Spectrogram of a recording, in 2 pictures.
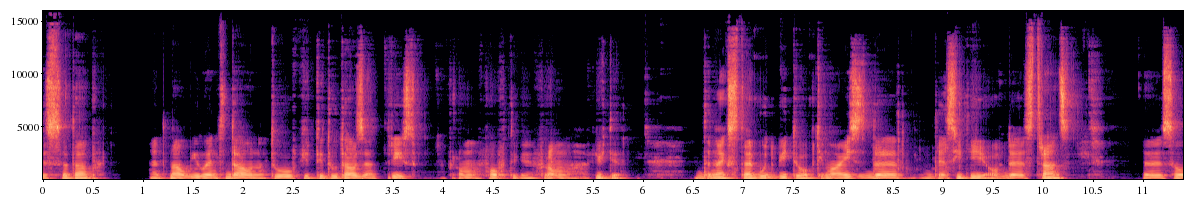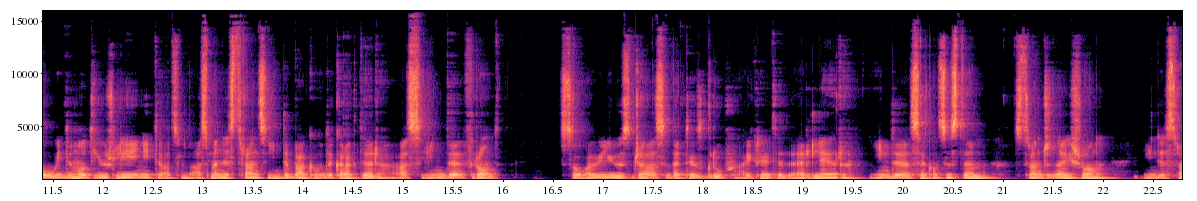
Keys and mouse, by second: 8.5 alt+h, 8.9 alt+a, 11.3-15.9 drag, 11.8 d, 13.3 d, 13.4-15.9 right drag, 13.4 d, 14.3 d, 15.1-16.0 d, 17.1 d, 17.2 d, 20.1-22.7 drag.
